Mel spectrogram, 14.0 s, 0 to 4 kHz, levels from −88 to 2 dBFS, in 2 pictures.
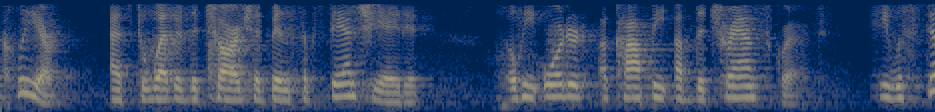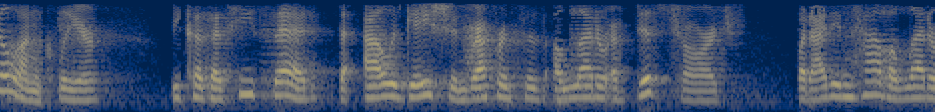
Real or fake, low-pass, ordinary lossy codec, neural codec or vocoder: real; 3.6 kHz; AAC, 16 kbps; none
